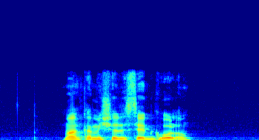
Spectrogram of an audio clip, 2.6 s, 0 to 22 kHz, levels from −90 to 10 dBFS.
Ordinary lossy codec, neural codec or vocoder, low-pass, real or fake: none; vocoder, 24 kHz, 100 mel bands, Vocos; 10.8 kHz; fake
